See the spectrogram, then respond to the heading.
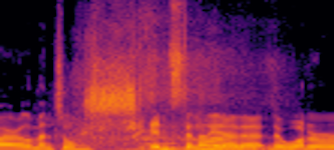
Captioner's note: whoosh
